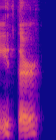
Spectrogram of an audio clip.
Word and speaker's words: Aether: It's called Into the Aether, A-E-T-H-E-R. Mm-hmm. You can find it on Twitter, at Into the Cast. – So you pronounce it Aether? – Yeah. – Okay. – Because we have a thing at work, and I call it the ether. I don't know if that's correct. – Both work.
